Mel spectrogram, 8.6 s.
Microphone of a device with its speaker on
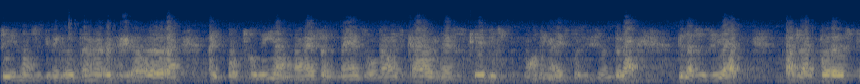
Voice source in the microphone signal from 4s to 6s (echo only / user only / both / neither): echo only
